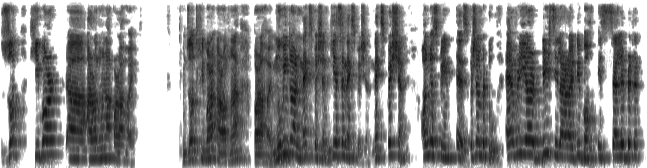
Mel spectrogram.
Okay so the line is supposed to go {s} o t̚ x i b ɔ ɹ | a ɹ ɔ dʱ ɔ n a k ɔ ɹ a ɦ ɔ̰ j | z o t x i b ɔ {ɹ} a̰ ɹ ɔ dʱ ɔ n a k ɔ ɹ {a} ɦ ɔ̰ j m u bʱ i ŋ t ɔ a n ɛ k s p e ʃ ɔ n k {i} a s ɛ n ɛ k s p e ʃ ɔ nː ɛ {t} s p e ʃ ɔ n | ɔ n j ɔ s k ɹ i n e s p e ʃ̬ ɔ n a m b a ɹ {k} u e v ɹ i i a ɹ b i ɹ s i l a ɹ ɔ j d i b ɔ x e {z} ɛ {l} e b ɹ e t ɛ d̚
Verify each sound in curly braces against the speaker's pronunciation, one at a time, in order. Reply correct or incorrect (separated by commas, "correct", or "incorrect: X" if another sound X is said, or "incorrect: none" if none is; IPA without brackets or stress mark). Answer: incorrect: z, correct, correct, correct, incorrect: k, incorrect: t, incorrect: s, correct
